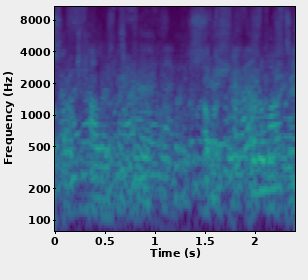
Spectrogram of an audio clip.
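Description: Several voices talking over one another in a babble of chatter; no single word stands out.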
